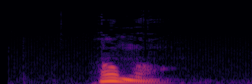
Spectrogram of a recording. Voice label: "homo", esperanto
